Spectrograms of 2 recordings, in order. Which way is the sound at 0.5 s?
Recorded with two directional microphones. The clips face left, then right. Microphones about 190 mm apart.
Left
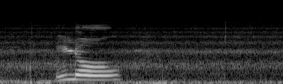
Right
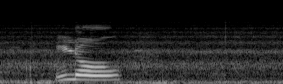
Centre (ahead or behind).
